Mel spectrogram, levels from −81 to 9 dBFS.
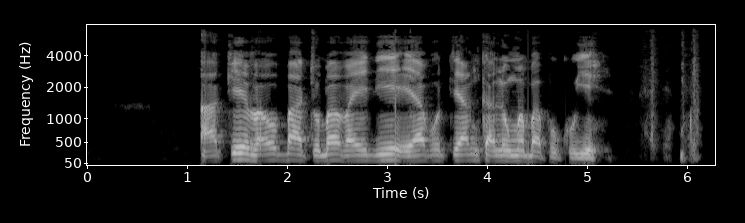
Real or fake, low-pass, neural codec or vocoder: real; 7.2 kHz; none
